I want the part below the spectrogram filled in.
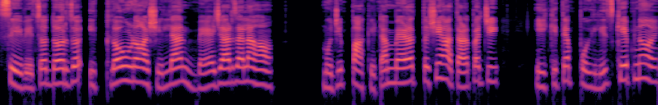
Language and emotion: Goan Konkani, sad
